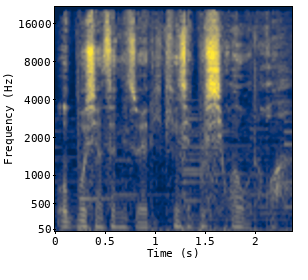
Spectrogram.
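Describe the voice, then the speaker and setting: A man plays a young underworld heir in an animated drama, possessive and calculating. His voice is on the low side, controlled and coolly insistent. Music plays clearly behind him. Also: quick pace, close to an everyday voice.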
